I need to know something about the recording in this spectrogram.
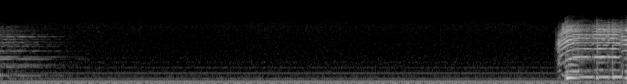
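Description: The last notes of a fiddle-led Balkan folk song ring out and fade in the first second, leaving a faint steady low hum. About five and a half seconds in, the next song starts abruptly with fiddle and band.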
